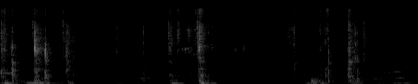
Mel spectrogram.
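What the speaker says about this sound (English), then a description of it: "Thank you for bearing with the shuffling." Playing cards being shuffled by hand, a run of soft riffling and rustling bursts with short gaps, close and fairly quiet, no talking.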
